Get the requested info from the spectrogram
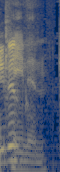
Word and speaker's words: Kanan: I always say Kanan. – Kanan, sure. I just saw two A's at the end and I was like, how?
